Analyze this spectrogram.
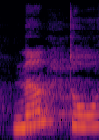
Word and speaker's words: Nantu: Nantu se escreve N-A-N-T-U, do jeito que se lê, Nantu.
